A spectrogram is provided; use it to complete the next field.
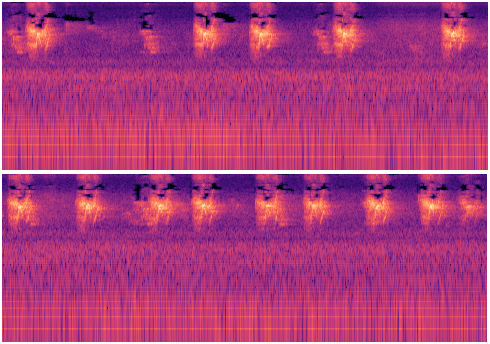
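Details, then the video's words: Sunrise singing of house sparrows, a long string of around sixteen crisp, high cheeps, often in close pairs, steady through ten seconds over a soft low rumble. "Sparrows Singing"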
